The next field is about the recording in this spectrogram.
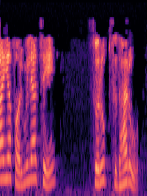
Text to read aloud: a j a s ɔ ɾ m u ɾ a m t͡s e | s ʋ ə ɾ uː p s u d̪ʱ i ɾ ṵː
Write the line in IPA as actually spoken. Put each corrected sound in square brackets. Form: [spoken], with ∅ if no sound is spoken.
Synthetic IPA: a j a [f] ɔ ɾ m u [l] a [∅] t͡s e | s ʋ ə ɾ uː p s u d̪ʱ [a] ɾ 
